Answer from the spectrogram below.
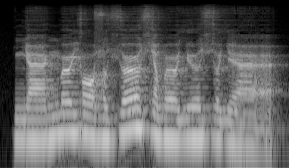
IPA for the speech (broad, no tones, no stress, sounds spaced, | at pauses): ɲ æː ŋ͡m œː j ɔː ɮ ɔ ç œː ç a w œː lʲ əː ç əː lʲ æː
